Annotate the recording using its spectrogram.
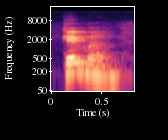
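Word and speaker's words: quemman: Queman. Esta recae el sonido más fuerte en la segunda sílaba.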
